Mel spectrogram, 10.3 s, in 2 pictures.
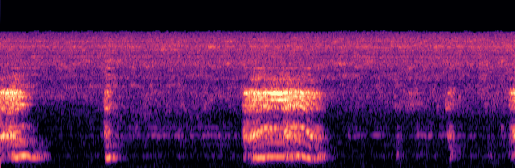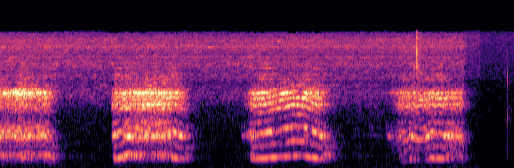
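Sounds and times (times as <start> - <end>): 
polar bear cub honking for its mother: 2.4 - 3.3, 4.5 - 9.9.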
